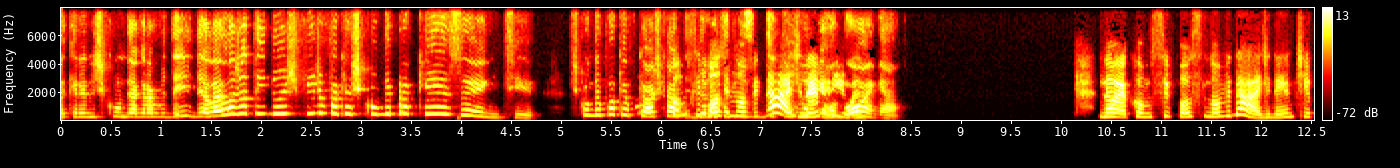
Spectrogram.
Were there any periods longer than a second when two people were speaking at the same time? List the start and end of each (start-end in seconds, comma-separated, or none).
6.1-8.1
